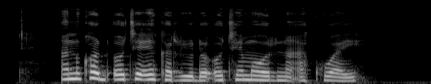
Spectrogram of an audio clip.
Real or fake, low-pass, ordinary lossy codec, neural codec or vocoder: fake; 14.4 kHz; none; vocoder, 44.1 kHz, 128 mel bands every 512 samples, BigVGAN v2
